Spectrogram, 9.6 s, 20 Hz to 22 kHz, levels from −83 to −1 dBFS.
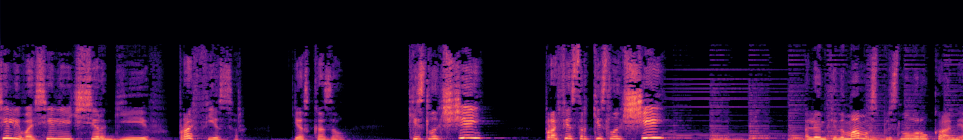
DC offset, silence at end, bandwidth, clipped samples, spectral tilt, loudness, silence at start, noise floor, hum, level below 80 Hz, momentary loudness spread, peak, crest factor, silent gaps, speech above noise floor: under 0.1%; 0 s; 16 kHz; under 0.1%; -3 dB/octave; -22 LUFS; 0 s; -61 dBFS; none; -52 dBFS; 18 LU; -2 dBFS; 20 dB; none; 39 dB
